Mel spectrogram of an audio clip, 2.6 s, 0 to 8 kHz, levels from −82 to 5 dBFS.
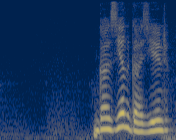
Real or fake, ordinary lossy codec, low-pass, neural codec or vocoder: fake; none; none; codec, 16 kHz, 0.5 kbps, X-Codec, WavLM features, trained on Multilingual LibriSpeech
